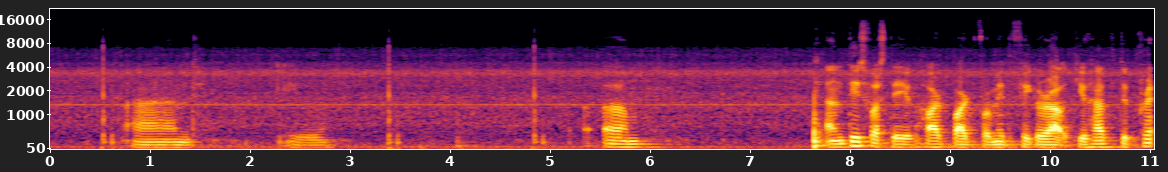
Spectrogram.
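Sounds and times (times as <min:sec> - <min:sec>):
room and microphone hiss: 0:00.0 - 0:11.0
computer mouse clicks: 0:00.5 - 0:00.8, 0:03.4 - 0:03.6, 0:04.8 - 0:05.1.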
